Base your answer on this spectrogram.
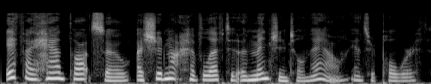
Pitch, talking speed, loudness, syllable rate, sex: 210 Hz, 220 wpm, -18 LUFS, 5.4 syllables/s, female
